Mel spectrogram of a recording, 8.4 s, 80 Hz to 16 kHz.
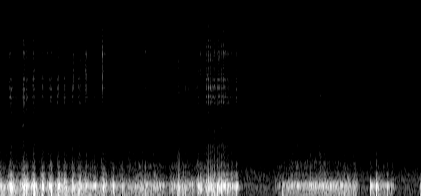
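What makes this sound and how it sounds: Fingertips of both hands scratch the rounded, hollow metal mesh grille of a white microphone, producing a dense, low, rumbling scratch centered around 200 Hz with rapid, irregular patter. The scratching stops briefly near the middle, resumes steadily, then breaks off again with a few short final bursts.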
